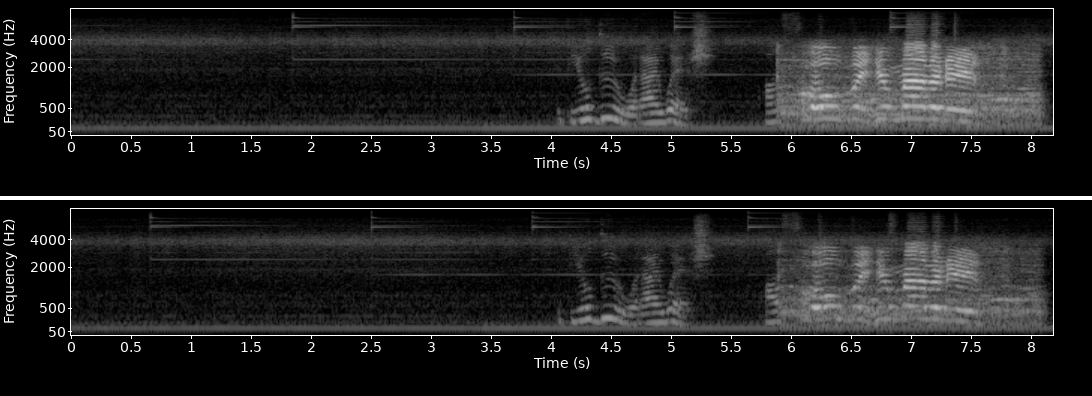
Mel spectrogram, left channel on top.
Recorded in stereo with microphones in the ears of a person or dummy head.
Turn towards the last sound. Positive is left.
turn(degrees=50)  # may be behind; listen again after turning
